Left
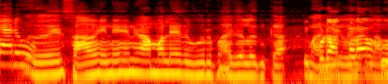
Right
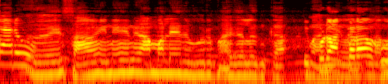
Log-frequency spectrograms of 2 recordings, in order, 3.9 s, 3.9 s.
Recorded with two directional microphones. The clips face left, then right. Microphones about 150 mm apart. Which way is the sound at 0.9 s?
85° left.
